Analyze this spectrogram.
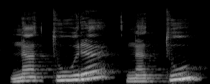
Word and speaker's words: natura: A palavra é natura mirante. O acento está sobre a sílaba tu, mas em muitos lugares a gente observa os coros cantando Tuque genuisti natura mirante, deslocando o acento da palavra como se a palavra fosse natura, quando a palavra é natura.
